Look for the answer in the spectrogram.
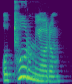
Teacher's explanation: That tur is the emphasized one in the negative.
